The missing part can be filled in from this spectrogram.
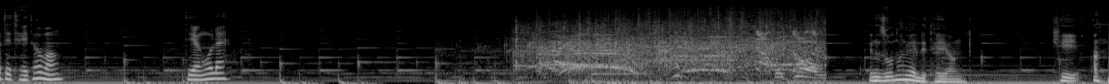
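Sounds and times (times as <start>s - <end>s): audience applause: 4.4s - 8.3s.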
